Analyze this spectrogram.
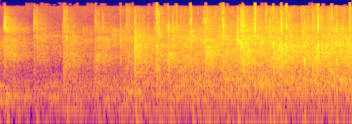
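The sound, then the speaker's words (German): An audience claps steadily, a dense patter of many hands that swells slightly louder toward the end, with no voices standing out. “Ich weiß, es ist ein bisschen herausfordernd zu klatschen und zu schreiben, das ist das nächste Level.”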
